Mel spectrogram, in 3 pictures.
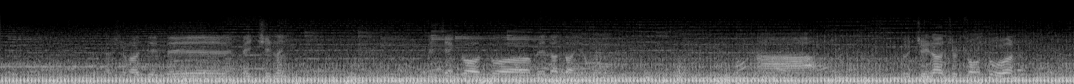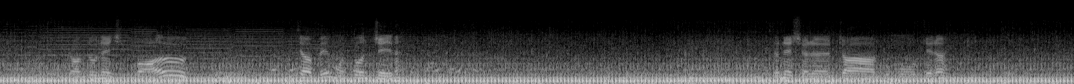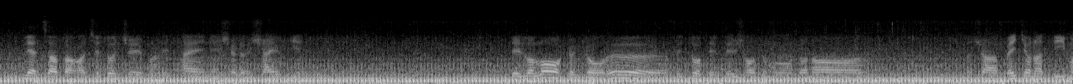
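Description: Motor of a narrow wooden boat running steadily under way, a constant low drone. People's voices talk over it now and then.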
